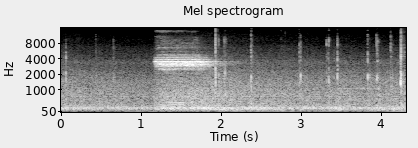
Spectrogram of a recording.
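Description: Faint scattered clicks of a computer keyboard and mouse over a steady low hum, with a brief high-pitched sound about a second in, the loudest thing, lasting under a second.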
